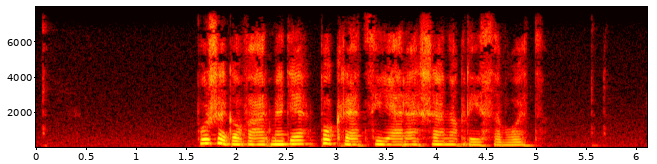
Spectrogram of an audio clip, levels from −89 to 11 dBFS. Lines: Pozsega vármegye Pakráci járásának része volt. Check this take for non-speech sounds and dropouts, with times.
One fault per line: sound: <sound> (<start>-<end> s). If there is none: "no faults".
no faults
